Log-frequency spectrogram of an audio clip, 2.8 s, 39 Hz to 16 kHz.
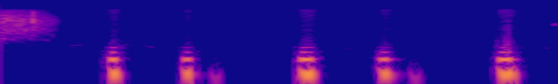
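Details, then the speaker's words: Harvey cardiopulmonary simulator: heartbeat about 62 a minute with a soft, low-frequency extra thud just after the second sound; third heart sound (S3) gallop. "and here hopefully you're all able to hear that low frequency extra heart sound the third hard sound"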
